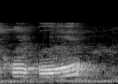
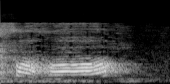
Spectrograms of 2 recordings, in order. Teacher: na letra robô, o som do O está fechado, né? O som fechou. E na letra forró, o som da vogal abriu. Então a diferença é que o som está fechado e a outra, o som está aberto.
